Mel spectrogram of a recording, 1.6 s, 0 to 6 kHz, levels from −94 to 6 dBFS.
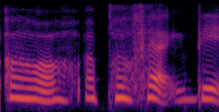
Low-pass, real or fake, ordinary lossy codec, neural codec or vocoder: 5.4 kHz; fake; none; codec, 16 kHz, 4 kbps, FreqCodec, larger model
